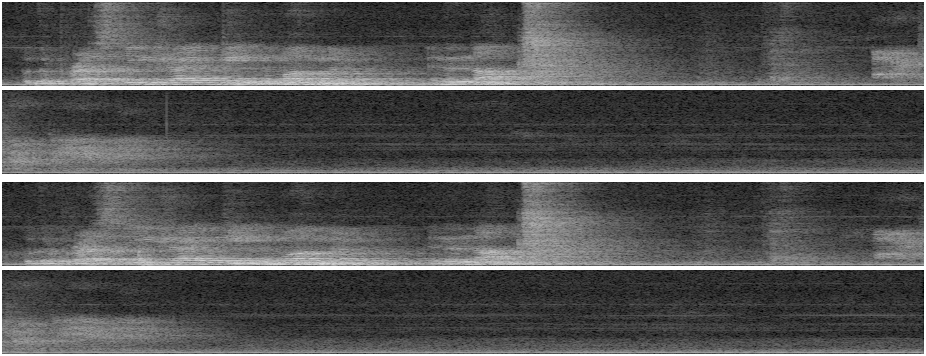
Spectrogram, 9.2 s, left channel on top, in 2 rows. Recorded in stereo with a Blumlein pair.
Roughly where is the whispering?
Ahead left.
